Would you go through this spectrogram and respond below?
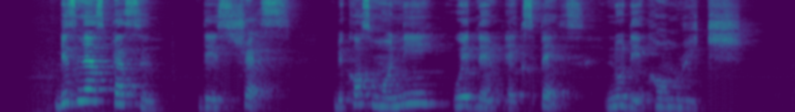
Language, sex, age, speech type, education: Nigerian Pidgin, female, 30-45, spontaneous, tertiary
